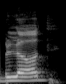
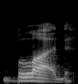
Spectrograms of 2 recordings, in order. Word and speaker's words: blood: No es blood ni blood, es blood.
